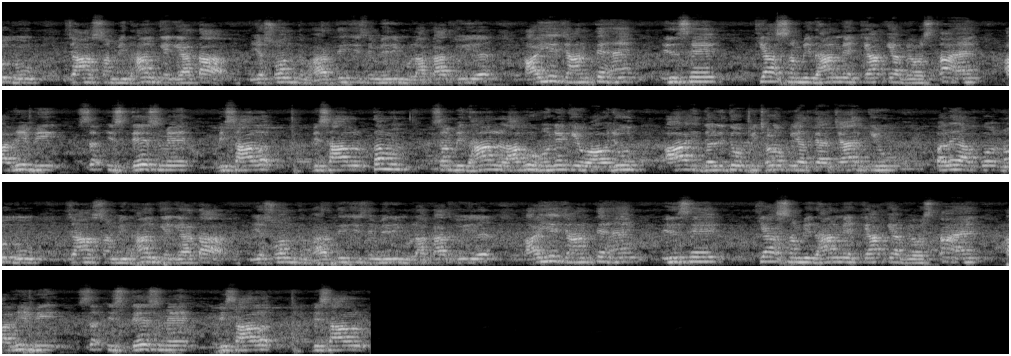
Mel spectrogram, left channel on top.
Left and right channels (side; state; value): right; drops out; at 13.8 s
